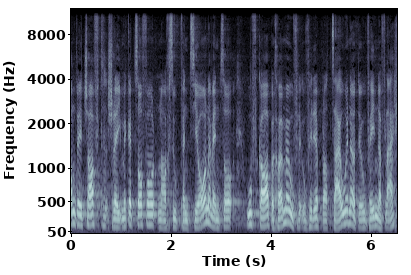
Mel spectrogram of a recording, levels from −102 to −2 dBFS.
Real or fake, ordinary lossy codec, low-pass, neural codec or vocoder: real; none; 10.8 kHz; none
